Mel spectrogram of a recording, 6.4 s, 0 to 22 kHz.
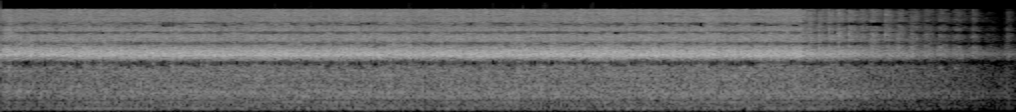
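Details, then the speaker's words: Payne/Bryant furnace PG9MAA060120AFKA right after blower motor replacement: loud steady airy roar with harsh high fan whine, then spin-down after shutoff; blower still pretty loud, new motor did not fix the noise. "I mean, it's still pretty loud."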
